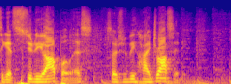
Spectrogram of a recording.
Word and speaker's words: Studiopolis: jesus press garden studiopolis it's studiopolis by the way and if you're saying hydros hydro city then you're wrong because you're pronounced against studiopolis so it should be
